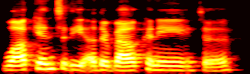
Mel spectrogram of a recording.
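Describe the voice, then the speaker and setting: Chatty woman from New Jersey, mellow voice. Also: medium pitch, highs cut off. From New Jersey, USA. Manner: chatty, halting, laughs easily. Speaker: interview guest and expat homeowner. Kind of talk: casual home tour and interview chat.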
